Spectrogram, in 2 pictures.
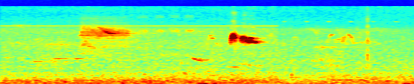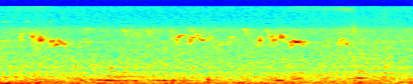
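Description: Faint outdoor ambience with small birds chirping now and then, short high chirps scattered through it, the loudest a little over two seconds in.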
